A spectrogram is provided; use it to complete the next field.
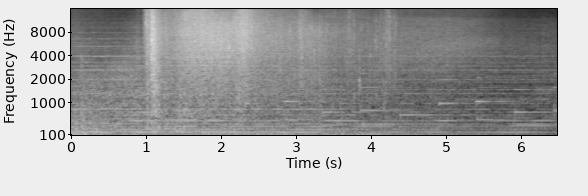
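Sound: rough sea waves crashing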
